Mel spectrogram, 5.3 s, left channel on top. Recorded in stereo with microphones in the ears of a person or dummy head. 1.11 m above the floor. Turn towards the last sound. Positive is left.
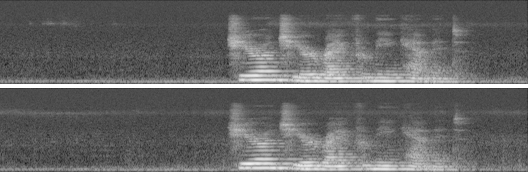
turn(degrees=65)  # may be behind; listen again after turning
